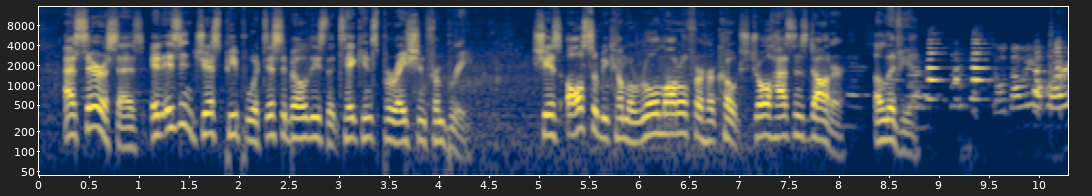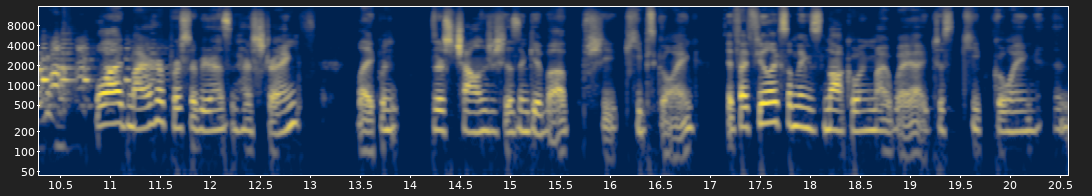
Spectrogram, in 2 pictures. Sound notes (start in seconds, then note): 8.4 laughing; 8.6 bike horn honking; 10.2 laughing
